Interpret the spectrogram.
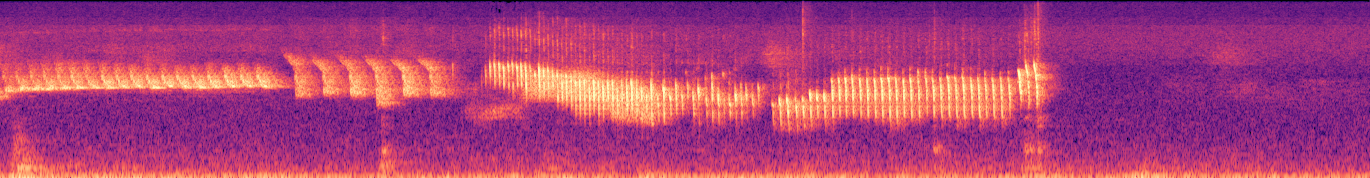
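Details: Canary song for training chicks, softer and against a faint background hiss: a steady high trill, a choppy stuttered phrase, then warbling rolls that suddenly stop, followed by near quiet.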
